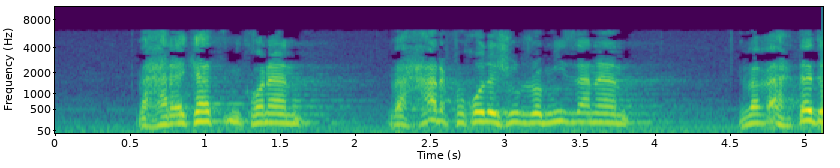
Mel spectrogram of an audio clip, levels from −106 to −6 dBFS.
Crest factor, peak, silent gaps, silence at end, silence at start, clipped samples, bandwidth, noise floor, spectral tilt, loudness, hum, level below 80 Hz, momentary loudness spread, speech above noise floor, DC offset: 20 dB; -2 dBFS; none; 0 s; 0.55 s; under 0.1%; 6.4 kHz; -47 dBFS; -7 dB/octave; -21 LUFS; none; -46 dBFS; 15 LU; 26 dB; under 0.1%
